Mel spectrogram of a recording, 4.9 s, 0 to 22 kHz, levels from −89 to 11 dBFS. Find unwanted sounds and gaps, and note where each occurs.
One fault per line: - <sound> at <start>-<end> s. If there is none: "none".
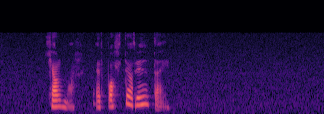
none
